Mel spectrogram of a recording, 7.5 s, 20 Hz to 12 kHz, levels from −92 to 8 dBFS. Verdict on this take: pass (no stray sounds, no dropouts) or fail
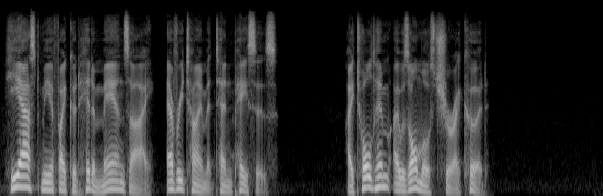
pass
